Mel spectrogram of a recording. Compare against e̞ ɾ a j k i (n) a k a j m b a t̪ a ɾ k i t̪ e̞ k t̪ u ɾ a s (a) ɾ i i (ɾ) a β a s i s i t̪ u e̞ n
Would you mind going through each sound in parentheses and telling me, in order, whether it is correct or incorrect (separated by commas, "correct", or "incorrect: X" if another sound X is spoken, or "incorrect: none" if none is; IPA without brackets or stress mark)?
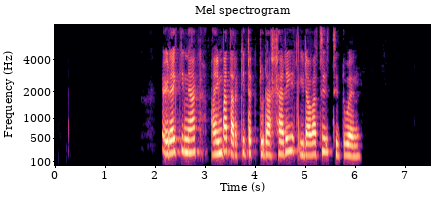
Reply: incorrect: ɲ, correct, correct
